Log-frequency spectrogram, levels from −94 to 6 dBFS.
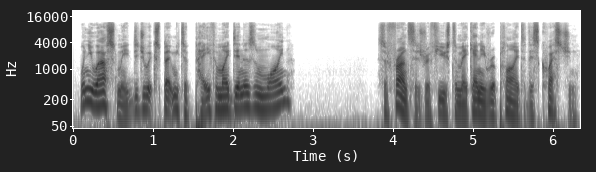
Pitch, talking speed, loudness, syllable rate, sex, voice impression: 110 Hz, 235 wpm, -21 LUFS, 6.6 syllables/s, male, masculine, very adult-like, slightly middle-aged, thick, tensed, powerful, bright, slightly hard, slightly muffled, very fluent, very cool, intellectual, refreshing, very sincere, calm, mature, friendly, very reassuring, slightly unique, wild, sweet, slightly lively, very kind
